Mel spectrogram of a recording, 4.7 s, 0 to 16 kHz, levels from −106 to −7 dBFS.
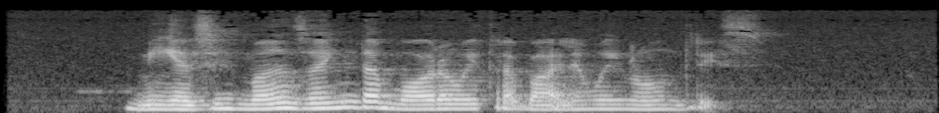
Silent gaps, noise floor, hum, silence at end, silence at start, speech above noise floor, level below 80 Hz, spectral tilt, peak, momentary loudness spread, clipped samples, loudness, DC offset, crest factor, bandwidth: none; -60 dBFS; none; 0.95 s; 0.65 s; 38 dB; -60 dBFS; -8 dB/octave; -8 dBFS; 12 LU; under 0.1%; -22 LUFS; under 0.1%; 16 dB; 10.5 kHz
